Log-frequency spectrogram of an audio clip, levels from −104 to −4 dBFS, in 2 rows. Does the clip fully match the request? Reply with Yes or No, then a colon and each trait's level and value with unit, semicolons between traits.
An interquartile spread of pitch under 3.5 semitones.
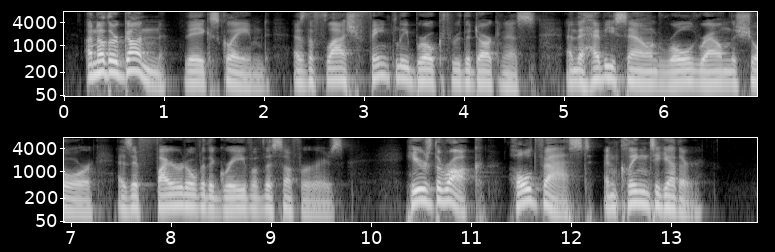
No: average, 3.8 semitones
